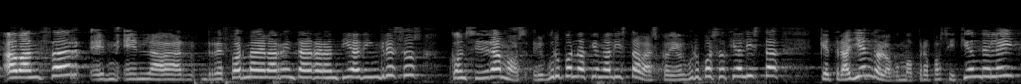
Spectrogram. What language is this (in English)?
Spanish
